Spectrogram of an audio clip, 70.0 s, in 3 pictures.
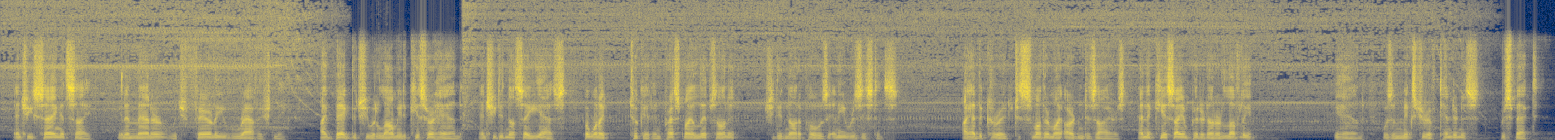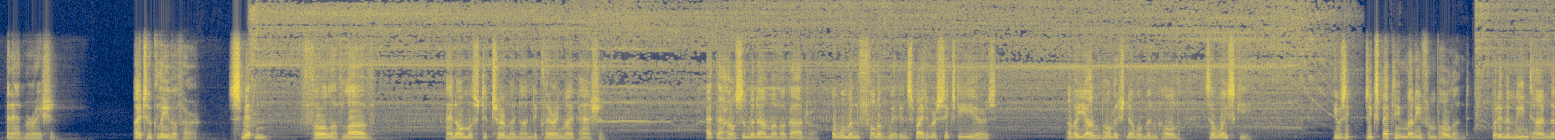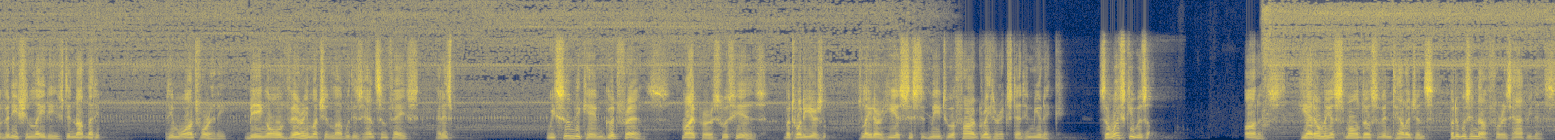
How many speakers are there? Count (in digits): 1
